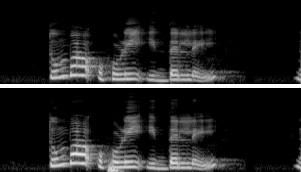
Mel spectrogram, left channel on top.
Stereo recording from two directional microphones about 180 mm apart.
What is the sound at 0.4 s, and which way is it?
A woman's voice, 20° right (ahead or behind).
